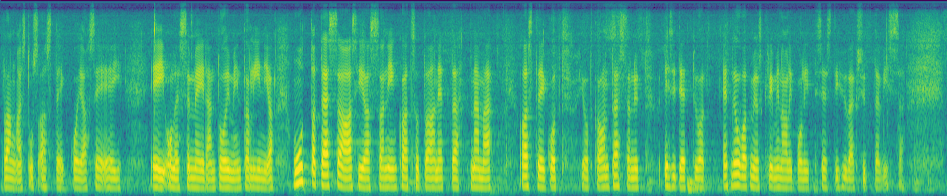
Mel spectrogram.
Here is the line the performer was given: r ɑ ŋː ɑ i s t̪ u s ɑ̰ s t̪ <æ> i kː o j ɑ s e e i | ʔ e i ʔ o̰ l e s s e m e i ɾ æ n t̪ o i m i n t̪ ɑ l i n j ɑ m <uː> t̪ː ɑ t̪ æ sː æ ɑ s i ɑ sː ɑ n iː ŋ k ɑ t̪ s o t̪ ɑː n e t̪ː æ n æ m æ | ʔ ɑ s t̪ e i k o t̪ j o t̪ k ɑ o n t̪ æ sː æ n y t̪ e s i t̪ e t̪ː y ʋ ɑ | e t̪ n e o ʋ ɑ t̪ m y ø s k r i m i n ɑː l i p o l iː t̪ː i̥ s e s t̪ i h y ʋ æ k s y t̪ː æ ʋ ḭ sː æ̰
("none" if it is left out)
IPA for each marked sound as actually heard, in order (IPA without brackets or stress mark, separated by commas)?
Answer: e, u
